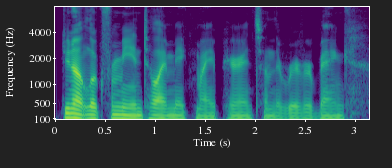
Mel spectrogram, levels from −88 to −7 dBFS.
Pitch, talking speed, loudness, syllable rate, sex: 90 Hz, 265 wpm, -26 LUFS, 6.6 syllables/s, male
